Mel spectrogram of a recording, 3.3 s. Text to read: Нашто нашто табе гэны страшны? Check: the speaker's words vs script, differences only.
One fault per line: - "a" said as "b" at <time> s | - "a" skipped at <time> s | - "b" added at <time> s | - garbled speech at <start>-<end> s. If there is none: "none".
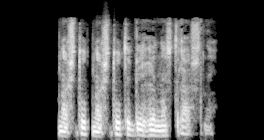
none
